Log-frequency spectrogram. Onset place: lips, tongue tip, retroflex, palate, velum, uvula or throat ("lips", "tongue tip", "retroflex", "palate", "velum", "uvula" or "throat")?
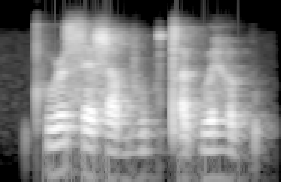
velum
